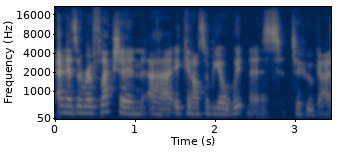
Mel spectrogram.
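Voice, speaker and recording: With an American accent and a bright, sharp tone, a woman speaks at a moderate pace with vocal fry and fairly even intonation. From US Midwest, Greenfield, Indiana. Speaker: theology professor. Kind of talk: interview conversation.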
